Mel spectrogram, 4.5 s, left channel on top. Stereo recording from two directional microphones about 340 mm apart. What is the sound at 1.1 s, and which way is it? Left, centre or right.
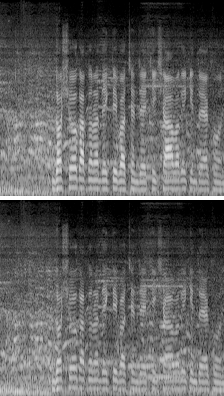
Speech, centre.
